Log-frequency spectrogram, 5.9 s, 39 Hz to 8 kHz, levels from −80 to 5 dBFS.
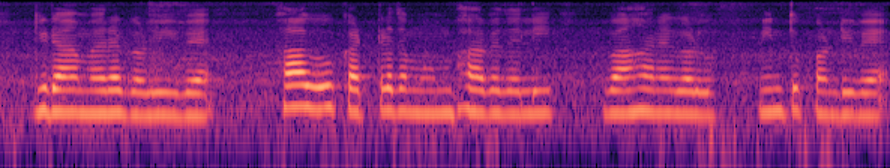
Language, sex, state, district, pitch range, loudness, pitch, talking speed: Kannada, female, Karnataka, Mysore, 220-235 Hz, -18 LUFS, 225 Hz, 90 wpm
